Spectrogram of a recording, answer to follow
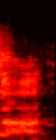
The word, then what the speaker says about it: pozole: No, if you look up chicken, I believe it's Pozole, and it's pronounced pozole for all you fucking gringos out there.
